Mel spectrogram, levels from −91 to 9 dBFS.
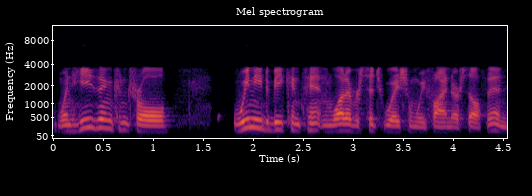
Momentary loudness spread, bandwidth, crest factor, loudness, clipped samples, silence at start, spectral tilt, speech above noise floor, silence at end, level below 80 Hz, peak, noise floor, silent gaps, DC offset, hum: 5 LU; 3.9 kHz; 18 dB; -36 LUFS; under 0.1%; 0.05 s; -1 dB/octave; 29 dB; 0 s; under -90 dBFS; -20 dBFS; -66 dBFS; none; under 0.1%; none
